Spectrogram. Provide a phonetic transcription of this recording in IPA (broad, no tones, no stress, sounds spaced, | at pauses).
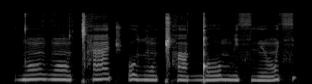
d õ v õ ǀʰ æ̃ t͡ʃʼ o ʎ õ ǁʰ ã ŋ͡ǃ o m i sʲ lʲ õ sʲ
